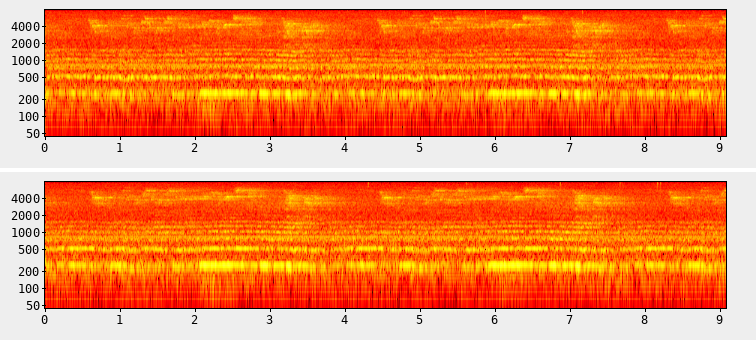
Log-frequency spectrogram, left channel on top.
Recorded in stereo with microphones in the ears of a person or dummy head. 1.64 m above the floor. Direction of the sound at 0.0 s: 35° left (ahead or behind).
